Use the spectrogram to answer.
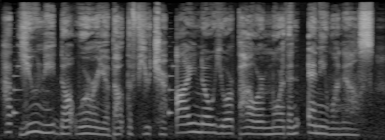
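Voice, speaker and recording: An actress playing a stern, composed immortal warrior ruler in a video game, speaking in a formal, stately manner. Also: female voice, medium pitch, soft background music, close to an everyday voice. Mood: grave, reflective. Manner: formal, measured, stately delivery. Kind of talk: scripted video game voice acting.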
